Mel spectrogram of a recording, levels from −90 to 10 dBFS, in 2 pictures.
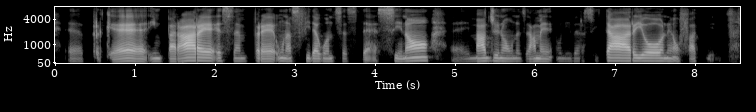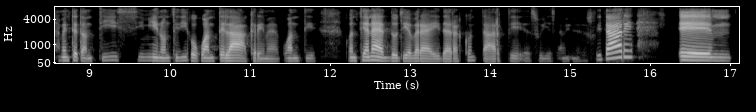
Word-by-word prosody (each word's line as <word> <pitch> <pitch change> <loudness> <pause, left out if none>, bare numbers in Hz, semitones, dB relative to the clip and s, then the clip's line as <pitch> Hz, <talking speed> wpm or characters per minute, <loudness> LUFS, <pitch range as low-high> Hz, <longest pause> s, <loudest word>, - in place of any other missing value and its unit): ehm, - - -20
perché 130 +1 -1
imparare 155 +4 +3
è 145 - -6
sempre 135 -2 -5
una 130 -3 -9
sfida 135 -1 -8
con 130 0 -13
se 130 - -15
stessi, 135 +1 -10
no: 160 +5 0 0.3
ehm, 120 - -27
immagino 140 +1 -4
un 135 - -16
esame 130 -1 -11
universitario, 145 +2 0
ne 140 -1 -10
ho - - -10
fatti - - -15 0.3
veramente 170 0 -5
tantissimi, 170 +3 -10
non 145 0 -7
ti 155 - -14
dico 165 -2 -8
quante 150 0 -3
lacrime, 130 -3 -1
quanti 140 0 -12 0.3
quanti 160 +2 -5
aneddoti 155 -5 +2
avrei 135 -2 -3
da 130 0 -4
raccontarti 135 -2 -10
sugli 130 0 -21
esami 270 - -27
universitari; 265 - +3 0.6
ehm, 175 -4 +7
145 Hz, 125 wpm, -23 LUFS, 135-160 Hz, 0.6 s, ehm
